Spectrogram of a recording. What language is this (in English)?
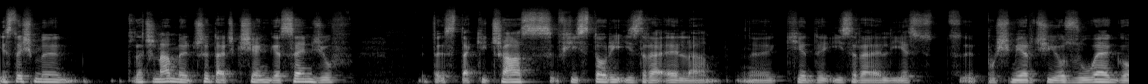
Polish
